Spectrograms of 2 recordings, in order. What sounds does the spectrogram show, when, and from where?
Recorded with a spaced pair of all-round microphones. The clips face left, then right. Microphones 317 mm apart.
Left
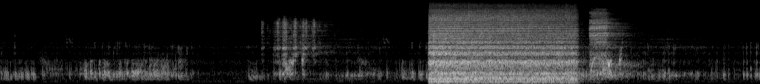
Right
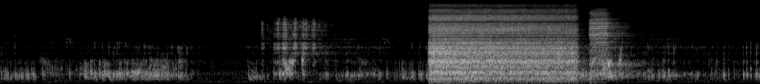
2.6 s a rattle: 20° left (ahead or behind), 3.5 m
4.3 s hammering: 45° left (ahead or behind), 0.8 m
5.9 s a drill: 30° right (ahead or behind), 3 m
